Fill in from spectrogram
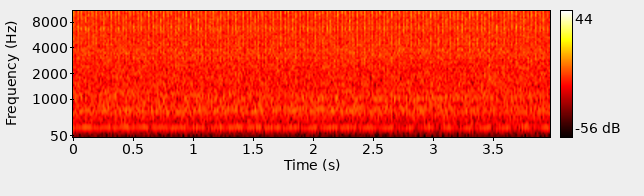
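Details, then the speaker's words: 2009 Volkswagen Jetta 2.5L, flashing check engine light, at idle during cylinder drop test; uneven loping stumbling idle, misfire traced to a failed ignition coil confirmed by swapping coils, cylinder without spark. "so now we've confirmed low Tech we have no sparkk one bad ignition coil we didn't even need a scan tool"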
